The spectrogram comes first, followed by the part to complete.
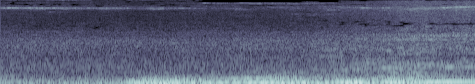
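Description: Engine hum of a passenger van passing close by in street traffic, growing louder about half a second in as it draws level.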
